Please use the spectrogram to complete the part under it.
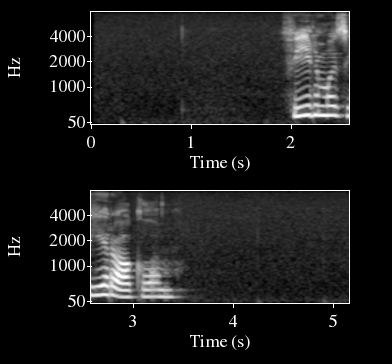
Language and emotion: Russian, neutral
